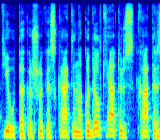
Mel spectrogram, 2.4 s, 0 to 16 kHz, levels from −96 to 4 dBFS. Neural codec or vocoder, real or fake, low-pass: none; real; 14.4 kHz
